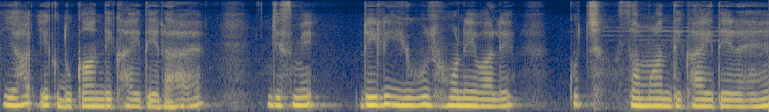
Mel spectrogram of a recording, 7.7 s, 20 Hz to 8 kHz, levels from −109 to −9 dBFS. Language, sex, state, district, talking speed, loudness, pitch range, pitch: Angika, female, Bihar, Madhepura, 140 wpm, -24 LUFS, 180-210 Hz, 195 Hz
